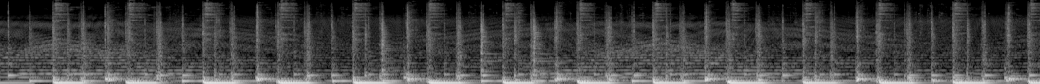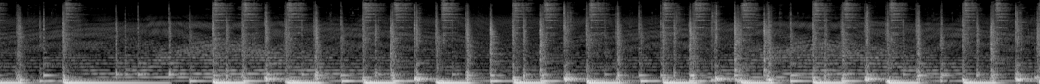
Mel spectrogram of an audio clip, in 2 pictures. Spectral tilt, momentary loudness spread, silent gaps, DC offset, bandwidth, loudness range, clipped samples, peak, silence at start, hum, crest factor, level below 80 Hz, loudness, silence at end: -6 dB/octave; 7 LU; none; under 0.1%; 20 kHz; 1 LU; under 0.1%; -2 dBFS; 0 s; none; 14 dB; -16 dBFS; -17 LUFS; 0 s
